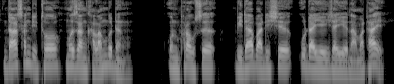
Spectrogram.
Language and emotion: Bodo, neutral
